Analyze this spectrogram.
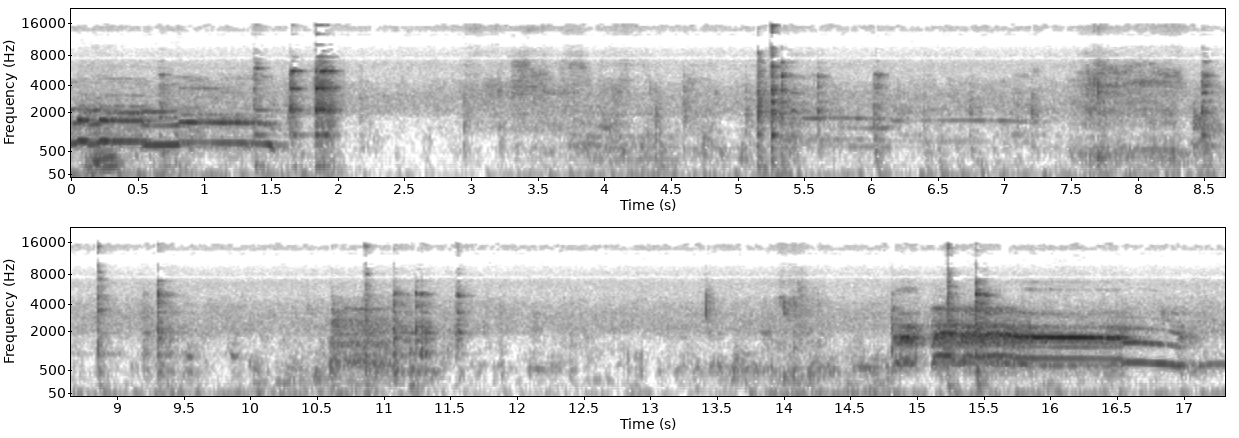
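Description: A rooster crowing: one long held call at the start and another, the loudest, near the end, each dropping in pitch as it finishes, with fainter crows in between. Light clinks of a metal spoon against a bowl.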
